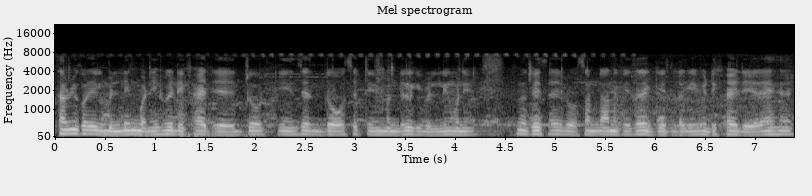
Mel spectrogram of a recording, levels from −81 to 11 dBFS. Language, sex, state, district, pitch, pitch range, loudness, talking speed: Hindi, male, Madhya Pradesh, Katni, 115 Hz, 110-120 Hz, -18 LUFS, 260 wpm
